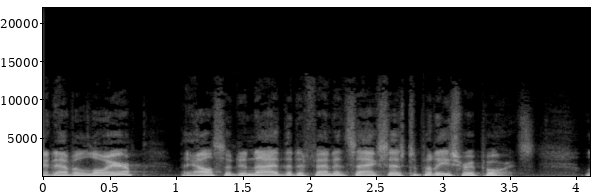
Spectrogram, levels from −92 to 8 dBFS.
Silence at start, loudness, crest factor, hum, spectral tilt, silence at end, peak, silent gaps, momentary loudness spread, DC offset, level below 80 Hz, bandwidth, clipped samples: 0 s; -21 LUFS; 14 dB; none; -7.5 dB/octave; 0 s; -8 dBFS; none; 8 LU; under 0.1%; -44 dBFS; 9.4 kHz; under 0.1%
